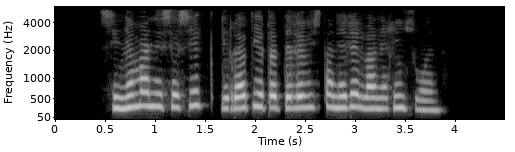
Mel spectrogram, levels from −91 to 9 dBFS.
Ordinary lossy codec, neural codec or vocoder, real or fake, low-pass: AAC, 32 kbps; codec, 16 kHz, 2 kbps, FreqCodec, larger model; fake; 5.4 kHz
